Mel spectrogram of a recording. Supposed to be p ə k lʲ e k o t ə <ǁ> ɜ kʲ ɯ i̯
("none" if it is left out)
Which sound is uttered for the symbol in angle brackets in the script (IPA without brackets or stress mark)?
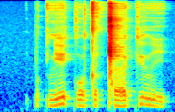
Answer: ǁ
